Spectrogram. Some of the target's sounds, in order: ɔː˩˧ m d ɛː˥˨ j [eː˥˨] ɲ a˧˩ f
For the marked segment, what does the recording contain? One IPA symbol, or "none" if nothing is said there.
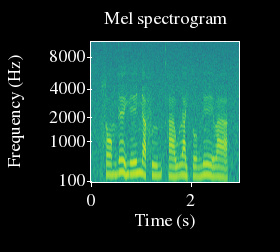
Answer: eː˧˥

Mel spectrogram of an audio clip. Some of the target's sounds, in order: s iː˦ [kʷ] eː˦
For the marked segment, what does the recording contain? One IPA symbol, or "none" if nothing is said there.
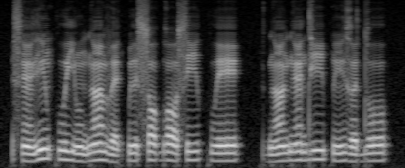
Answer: kʷ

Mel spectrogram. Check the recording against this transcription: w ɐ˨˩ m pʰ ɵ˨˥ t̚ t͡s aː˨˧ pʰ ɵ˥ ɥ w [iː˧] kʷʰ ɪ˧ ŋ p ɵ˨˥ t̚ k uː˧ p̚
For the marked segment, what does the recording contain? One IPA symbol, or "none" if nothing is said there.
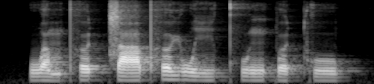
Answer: iː˨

